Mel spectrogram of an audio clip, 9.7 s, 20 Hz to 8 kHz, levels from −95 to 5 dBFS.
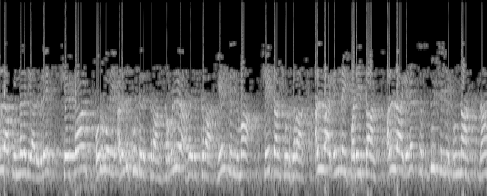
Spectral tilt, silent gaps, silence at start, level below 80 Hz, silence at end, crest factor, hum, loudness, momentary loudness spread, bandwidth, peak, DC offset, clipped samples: -7 dB/octave; none; 0 s; -46 dBFS; 0 s; 10 dB; none; -11 LUFS; 5 LU; 6.2 kHz; 0 dBFS; under 0.1%; 0.9%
